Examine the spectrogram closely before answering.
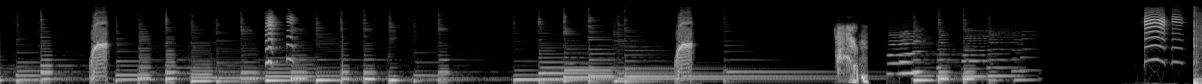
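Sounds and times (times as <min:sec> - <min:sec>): plucked strings music: 0:00.0 - 0:10.4.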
